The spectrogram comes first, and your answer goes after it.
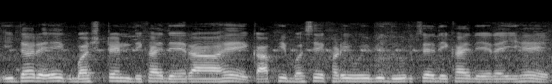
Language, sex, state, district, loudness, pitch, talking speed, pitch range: Hindi, male, Gujarat, Gandhinagar, -15 LUFS, 140 Hz, 205 wpm, 130-150 Hz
